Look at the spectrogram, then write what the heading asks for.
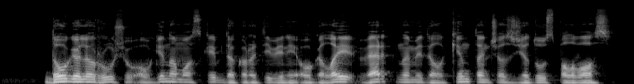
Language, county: Lithuanian, Klaipėda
